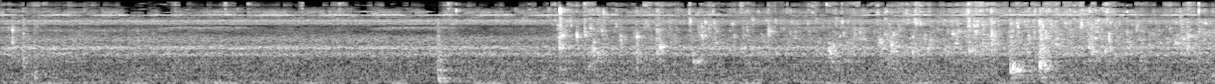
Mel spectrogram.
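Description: Water pours into a Pureit water purifier at home late at night as a steady, close trickling wash, with a few faint knocks and clinks over the flow.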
